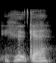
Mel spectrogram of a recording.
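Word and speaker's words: hygge: You say a a Y with a O-shaped mouth. Huga.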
